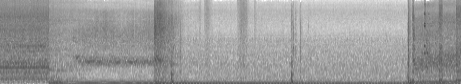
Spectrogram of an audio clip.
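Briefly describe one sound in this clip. A car engine idles with a low rumble.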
